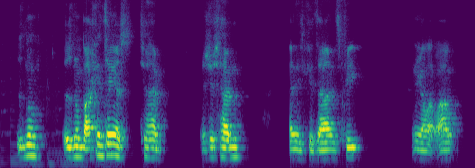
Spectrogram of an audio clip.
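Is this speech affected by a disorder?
Yes: cerebral palsy; very rigid body.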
